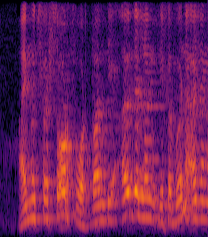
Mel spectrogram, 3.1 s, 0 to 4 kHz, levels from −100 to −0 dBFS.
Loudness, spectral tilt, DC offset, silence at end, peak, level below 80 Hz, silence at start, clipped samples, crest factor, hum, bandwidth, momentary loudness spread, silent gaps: -36 LUFS; -4.5 dB/octave; under 0.1%; 0 s; -20 dBFS; -82 dBFS; 0.3 s; under 0.1%; 16 dB; none; 4 kHz; 7 LU; none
